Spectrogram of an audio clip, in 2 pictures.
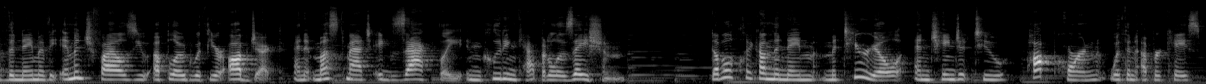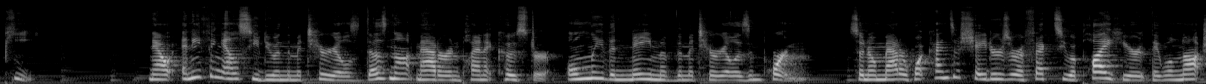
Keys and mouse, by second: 0.7-24.1 drag.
